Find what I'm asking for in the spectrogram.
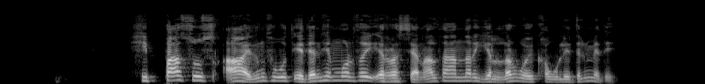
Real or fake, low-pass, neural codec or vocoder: real; 10.8 kHz; none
